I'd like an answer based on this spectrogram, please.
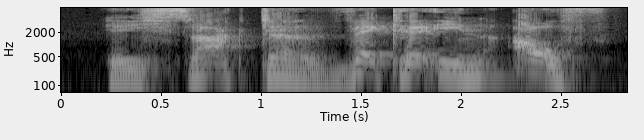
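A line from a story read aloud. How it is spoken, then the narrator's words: Scream. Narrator (German): schrie Tasigur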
